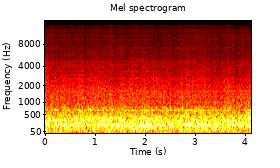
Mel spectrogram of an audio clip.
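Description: Steady rush of air from a powder-coating spray booth's extraction fan, with the powder gun spraying a steel bracket.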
